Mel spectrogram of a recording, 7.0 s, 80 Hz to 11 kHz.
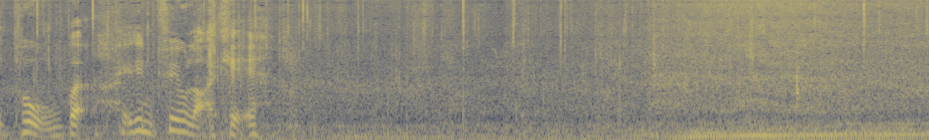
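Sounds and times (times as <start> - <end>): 
speech: 0.2 - 2.3
car approaching and passing by: 1.8 - 6.9.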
